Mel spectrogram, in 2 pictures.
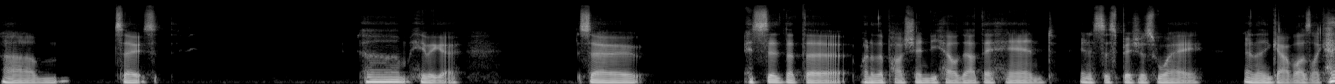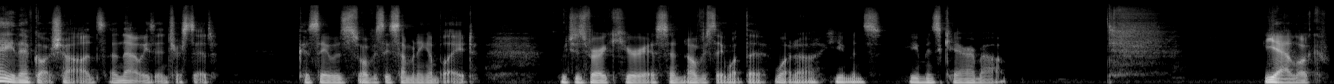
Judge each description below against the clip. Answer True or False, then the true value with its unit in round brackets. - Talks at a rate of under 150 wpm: True (135 wpm)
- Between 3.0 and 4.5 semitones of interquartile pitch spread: True (3.3 semitones)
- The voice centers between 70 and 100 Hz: True (95 Hz)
